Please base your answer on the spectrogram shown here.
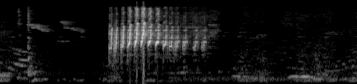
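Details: Sunda warbler singing in the energetic ngebren style, used as a lure and master recording for songbirds: a loud, rapid, buzzy rattling trill lasting about a second, with faint voices and quiet chirps around it.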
